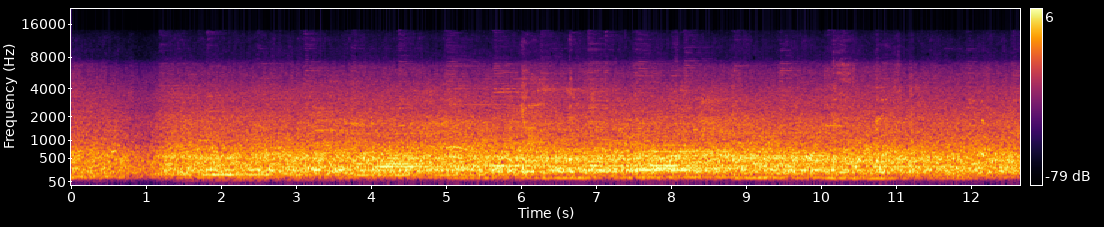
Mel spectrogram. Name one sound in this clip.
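A large crowd chatters and murmurs in a big echoing hall.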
